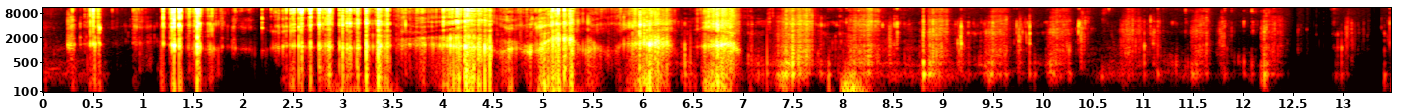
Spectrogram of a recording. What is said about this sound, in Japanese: 普通のノーマルおせんべい部分は軽快な音でしょう。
